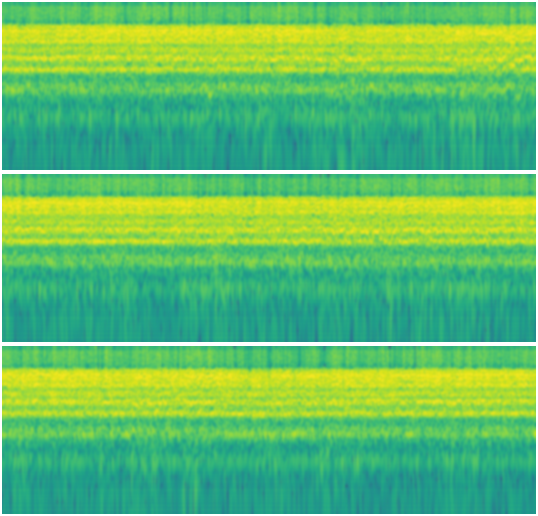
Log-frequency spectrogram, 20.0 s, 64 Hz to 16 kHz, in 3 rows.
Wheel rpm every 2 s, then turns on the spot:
240, 230, 230, 230, 240, 230, 230, 230, 230, 230.
none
